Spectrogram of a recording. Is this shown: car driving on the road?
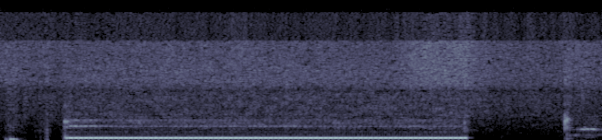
no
